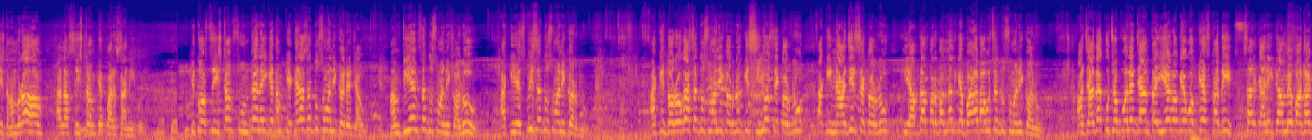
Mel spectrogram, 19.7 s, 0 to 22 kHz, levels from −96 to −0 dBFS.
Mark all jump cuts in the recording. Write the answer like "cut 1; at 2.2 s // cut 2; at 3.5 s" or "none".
cut 1; at 2.6 s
